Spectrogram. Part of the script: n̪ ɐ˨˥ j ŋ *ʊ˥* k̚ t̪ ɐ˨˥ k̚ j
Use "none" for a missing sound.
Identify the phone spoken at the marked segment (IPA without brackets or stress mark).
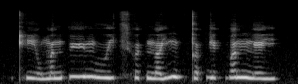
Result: ʊ˧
